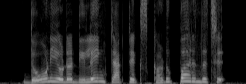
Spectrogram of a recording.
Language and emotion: Tamil, disgusted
